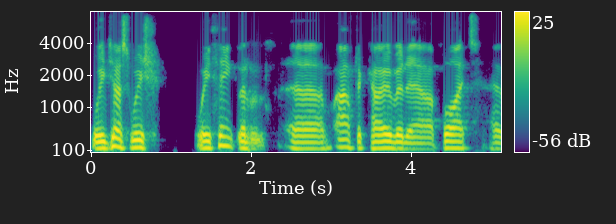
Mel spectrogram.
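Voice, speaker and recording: Talking at a fairly slow pace, a man with an Australian accent has a fairly high pitch and fairly even intonation. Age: 90s. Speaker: bodywork therapy teacher. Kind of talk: interview.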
